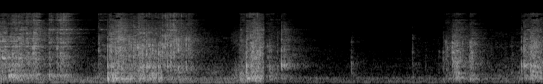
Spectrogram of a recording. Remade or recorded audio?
recorded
